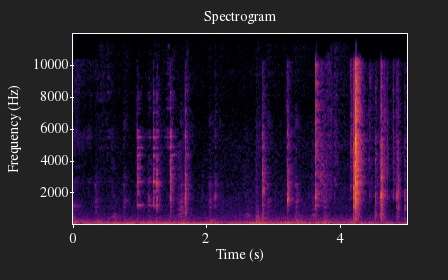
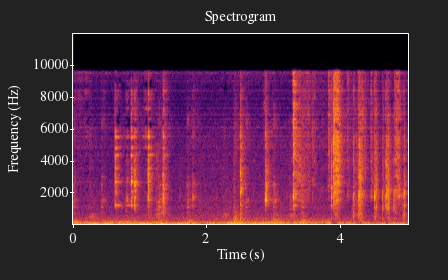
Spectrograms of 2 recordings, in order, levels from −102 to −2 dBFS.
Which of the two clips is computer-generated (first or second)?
second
